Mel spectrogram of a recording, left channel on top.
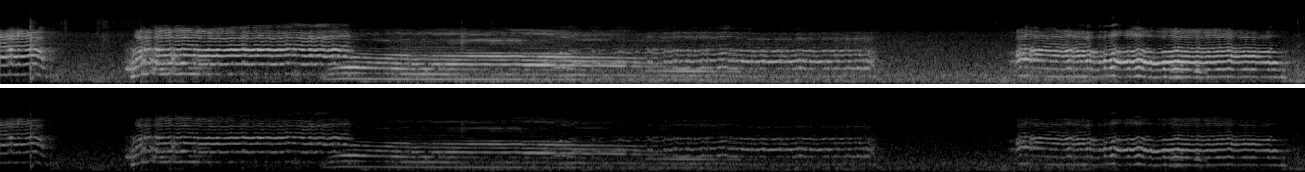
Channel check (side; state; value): right; quieter; 15.0 dB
